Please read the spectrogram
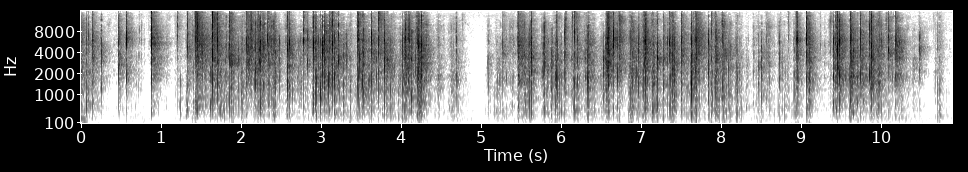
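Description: Silvery plastic bag crinkling and rustling as it is handled and opened by hand to take out a small electronic control box, with a brief pause about halfway.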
